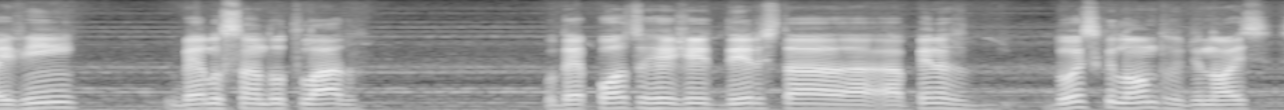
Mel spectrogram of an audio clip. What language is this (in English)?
Portuguese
